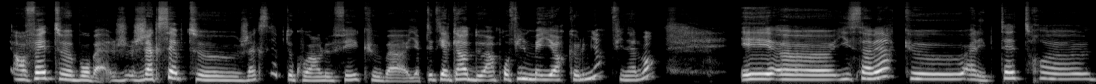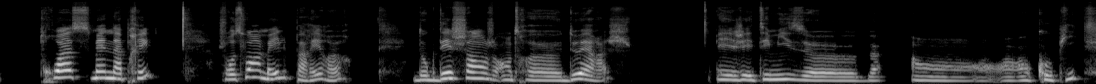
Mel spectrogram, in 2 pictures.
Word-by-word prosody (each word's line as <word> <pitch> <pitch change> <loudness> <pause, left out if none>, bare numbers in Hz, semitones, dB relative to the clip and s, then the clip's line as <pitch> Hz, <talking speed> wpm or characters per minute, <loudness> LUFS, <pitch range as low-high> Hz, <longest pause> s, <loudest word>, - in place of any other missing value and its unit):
en 225 -1 +1
fait, 275 +3 +7
heu, 225 -3 +3
bon 195 0 +3
bah, 180 - -3
je 185 +3 -6
j'accepte, 245 - +3
heu, 195 -3 0
j'accepte 215 - -5
quoi, 185 -3 -3
le 180 0 -4
fait 210 +6 -3
que, 210 - -9
bah, 155 -4 -4
il - - -10
y - - -3
a - - -10
peut-être 220 -1 -6
quelqu'un 235 +1 +4
de 205 -2 0
un 200 0 -3
profil 240 +5 +2
meilleur 215 -2 +1
que 215 - -3
le 210 - -2
mien 285 - -1
finalement. 200 -2 -4 0.9
Et, 245 +2 +8
heu, 220 -1 +3
il 240 +2 -5
s'avère 290 +8 +6
que, 240 -2 +2
allez, 220 -5 -4
peut-être, 280 +9 0
heu, 250 -2 -3 0.4
3 320 +1 +3
semaines 300 -3 0
après, 290 - -4 0.6
je 230 - -13
reçois 330 +9 -2
un - - -4
mail 275 +4 -3
par 195 -9 -8
erreur, 230 +5 -8 0.6
donc 200 0 -4
d'échanges 275 0 0
entre 190 -2 -7
2 230 +9 +2
RH 215 - -7 0.8
et 220 -2 -4
j'ai 205 +1 -2
été 200 +4 -5
mise, 225 -2 -3
heu, 180 -2 -3
bah, 180 +2 -11 0.3
en 200 - -8 0.9
en 175 +1 -10
en 185 - -8
copie 215 +8 -6
225 Hz, 160 wpm, -19 LUFS, 195-255 Hz, 0.9 s, Et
